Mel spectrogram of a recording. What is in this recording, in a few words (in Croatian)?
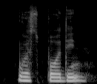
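"gospodin", hrvatski; mreznik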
